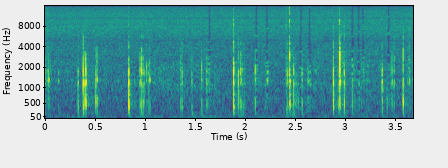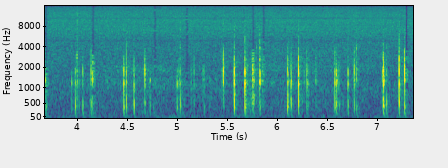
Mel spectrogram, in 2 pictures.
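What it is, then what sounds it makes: Glitter-covered cardboard box. A small square cardboard gift box covered in glitter paper with hot-glue tree outlines is held in both hands while long nails tap and scratch its lid. The result is a quiet, rapid stream of short, dry clicks and soft scratches with no ring, mostly in the low-mid to mid range.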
